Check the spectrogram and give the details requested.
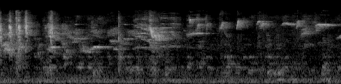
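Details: Sunbird giving quick high ticks at the start, then a running stream of thin, shrill twitters and short rising whistles.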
